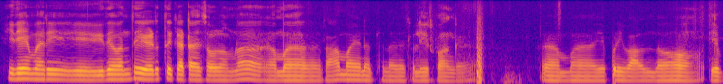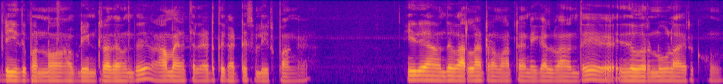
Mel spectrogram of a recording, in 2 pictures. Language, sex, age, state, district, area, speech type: Tamil, male, 18-30, Tamil Nadu, Madurai, urban, spontaneous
